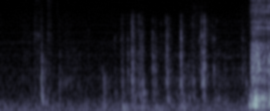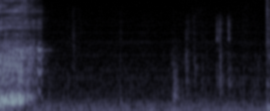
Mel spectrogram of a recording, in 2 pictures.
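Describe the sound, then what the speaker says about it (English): Quick, irregular clatter of computer keyboard typing in the background, quiet and scattered across the stretch, broken once by a brief louder throaty cough-like burst from someone nearby. "all I hear is a bunch of clacking in the background"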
